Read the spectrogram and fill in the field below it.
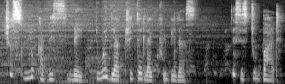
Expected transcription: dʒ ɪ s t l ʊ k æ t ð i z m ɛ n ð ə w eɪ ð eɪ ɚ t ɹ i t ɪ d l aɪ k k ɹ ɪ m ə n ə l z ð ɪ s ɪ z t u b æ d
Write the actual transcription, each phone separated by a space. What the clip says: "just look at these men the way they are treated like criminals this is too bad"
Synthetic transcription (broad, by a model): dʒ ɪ s t l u k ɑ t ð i s m ɛ n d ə w eɪ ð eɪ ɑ t ɹ i t ɪ d l aɪ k k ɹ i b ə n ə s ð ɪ s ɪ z t u b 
